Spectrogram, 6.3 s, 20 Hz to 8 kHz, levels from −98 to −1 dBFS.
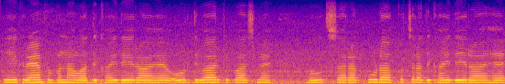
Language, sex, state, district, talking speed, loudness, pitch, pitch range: Hindi, female, Rajasthan, Bikaner, 200 wpm, -13 LUFS, 215 Hz, 210-220 Hz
